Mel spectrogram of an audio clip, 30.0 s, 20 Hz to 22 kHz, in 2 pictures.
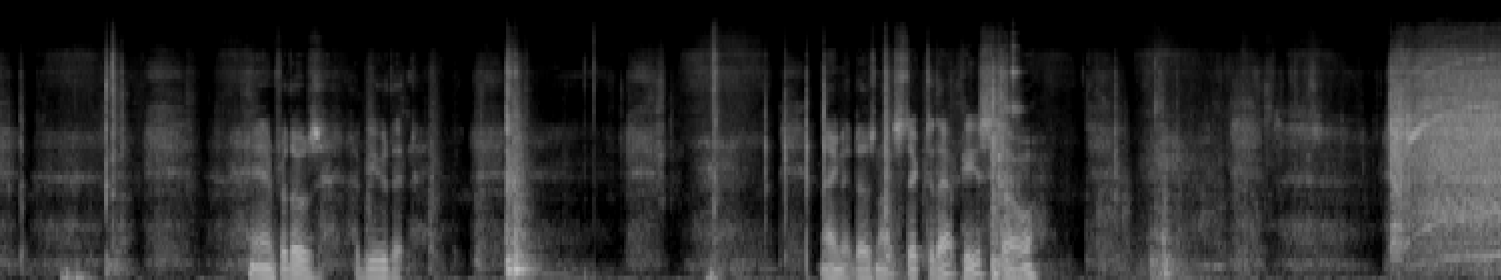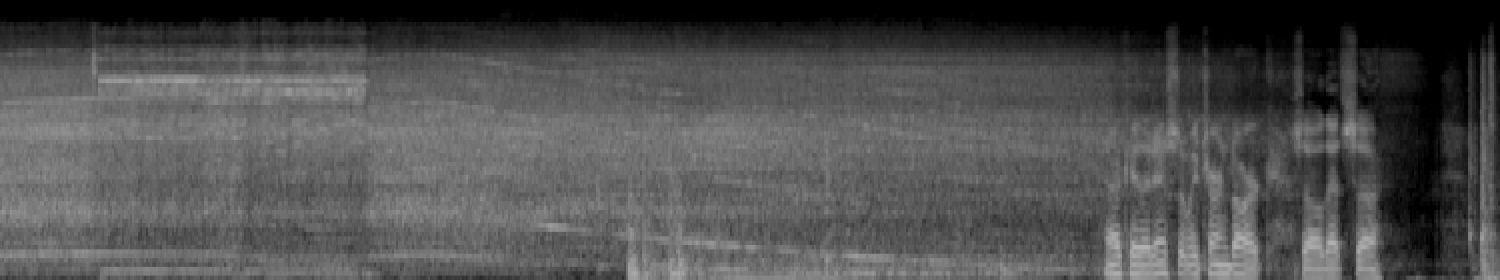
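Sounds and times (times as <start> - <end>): power tool working metal: 13.9 - 28.1.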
